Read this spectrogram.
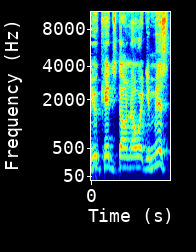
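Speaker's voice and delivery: put-on bitter old man voice. Joking about sounding nostalgic: put-on bitter old guy voice. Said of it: "the bitter old guy sitting on the porch going".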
